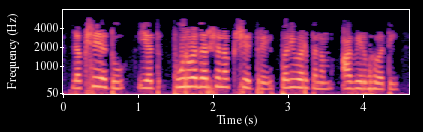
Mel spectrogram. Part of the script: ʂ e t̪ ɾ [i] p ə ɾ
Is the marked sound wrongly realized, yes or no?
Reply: yes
